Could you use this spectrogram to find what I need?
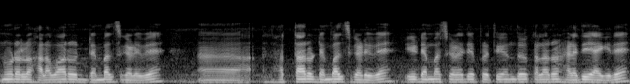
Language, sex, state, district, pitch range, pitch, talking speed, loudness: Kannada, male, Karnataka, Belgaum, 110-120 Hz, 115 Hz, 150 wpm, -19 LUFS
